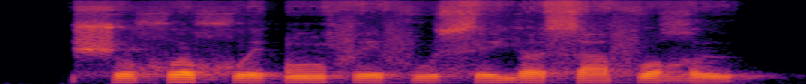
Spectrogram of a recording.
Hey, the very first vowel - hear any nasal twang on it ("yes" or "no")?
no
